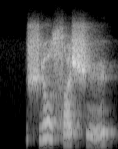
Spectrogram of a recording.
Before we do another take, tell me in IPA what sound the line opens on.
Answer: ʃ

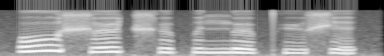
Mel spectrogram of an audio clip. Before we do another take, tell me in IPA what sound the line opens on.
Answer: o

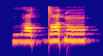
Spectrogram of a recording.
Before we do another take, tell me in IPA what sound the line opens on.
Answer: ɦ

